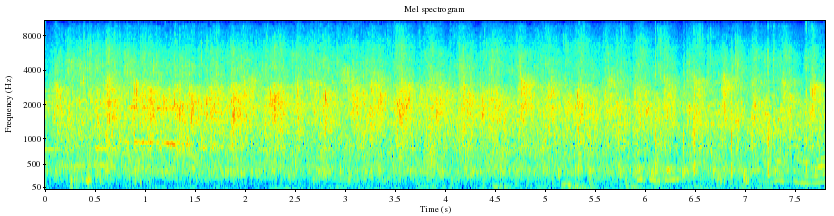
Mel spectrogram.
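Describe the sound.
Church audience applauding to welcome a pastor to the pulpit: a dense, steady wash of many hands clapping that stays loud and even for the whole stretch, with no voices standing out above it.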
